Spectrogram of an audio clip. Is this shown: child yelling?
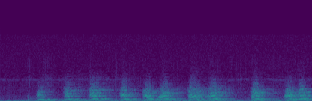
no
